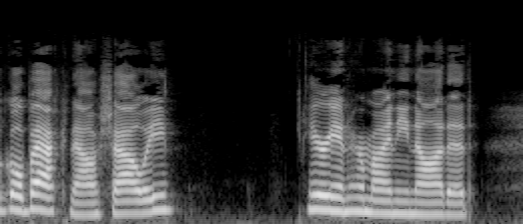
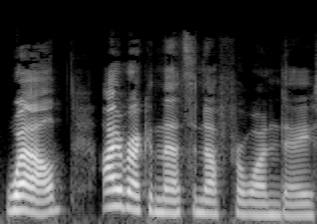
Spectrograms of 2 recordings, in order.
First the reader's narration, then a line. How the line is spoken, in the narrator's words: said Hagrid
